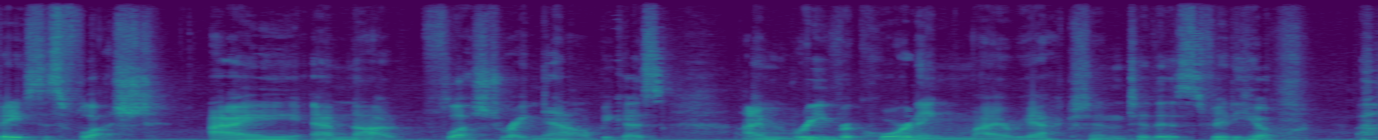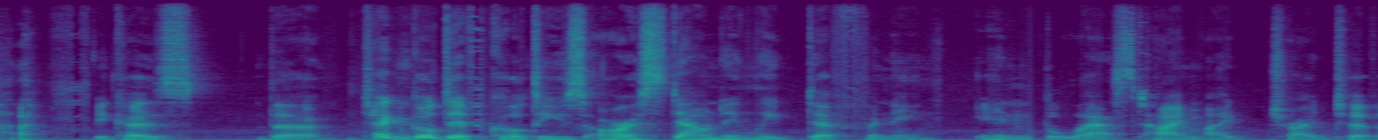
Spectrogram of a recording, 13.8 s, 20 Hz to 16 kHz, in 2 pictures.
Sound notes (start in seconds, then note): 6.8 laughs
